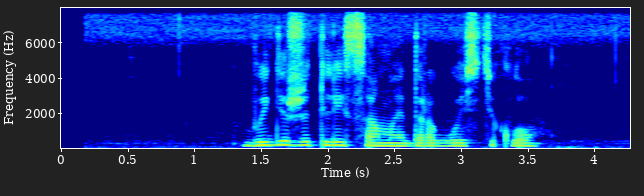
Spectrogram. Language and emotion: Russian, neutral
